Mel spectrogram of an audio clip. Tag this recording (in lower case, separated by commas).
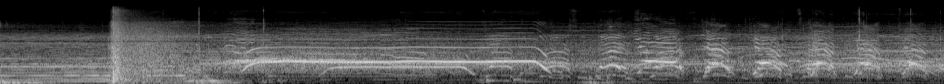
whoop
